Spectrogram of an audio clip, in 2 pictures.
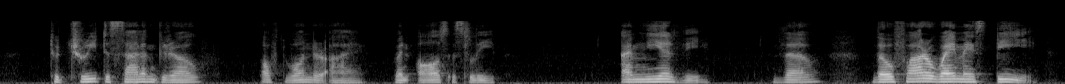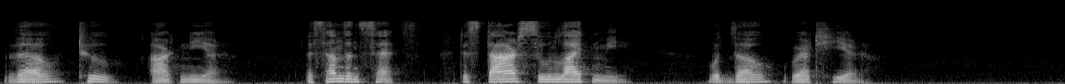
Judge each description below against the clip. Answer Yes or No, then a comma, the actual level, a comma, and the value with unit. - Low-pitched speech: Yes, low, 110 Hz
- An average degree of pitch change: Yes, average, 3.2 semitones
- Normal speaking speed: No, slow, 105 wpm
